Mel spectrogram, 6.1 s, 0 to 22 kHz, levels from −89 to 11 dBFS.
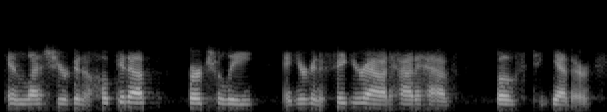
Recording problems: phone-call audio; nothing above 3 kHz

